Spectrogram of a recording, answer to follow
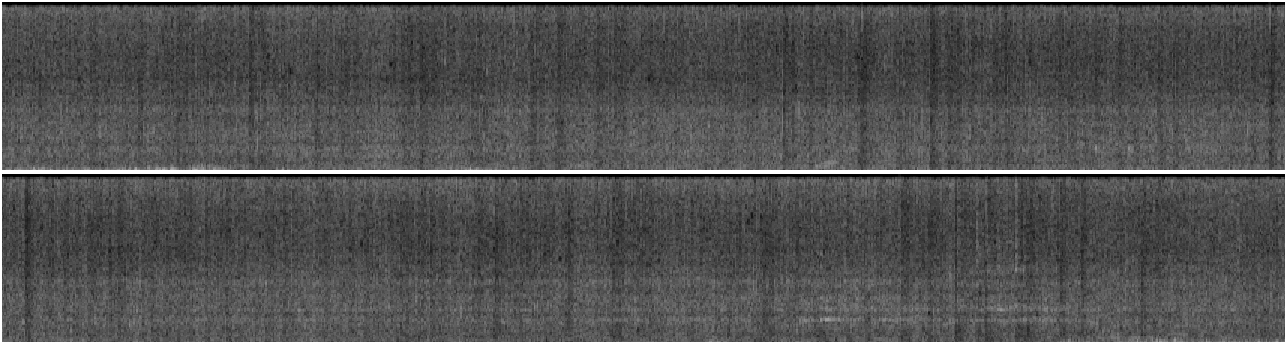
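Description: Heavy rain pouring down onto a flooded street, a steady hiss of drops splashing into standing water.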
